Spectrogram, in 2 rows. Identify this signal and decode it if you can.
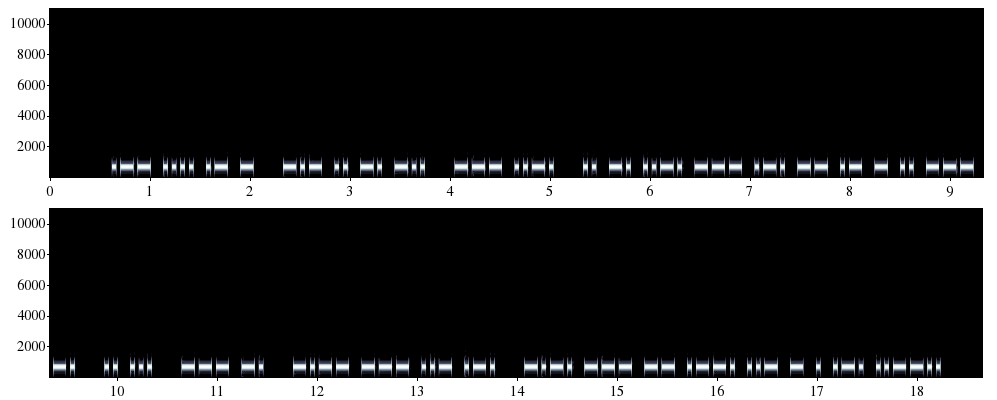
Morse code, heard as a keyed tone, about 27 wpm, 700 Hz. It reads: WHAT KIND OF INFORMATION IS ON YOUR COMPUTER?
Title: Sentences from Top 1000 Words - Review Part 3 - 28wpm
